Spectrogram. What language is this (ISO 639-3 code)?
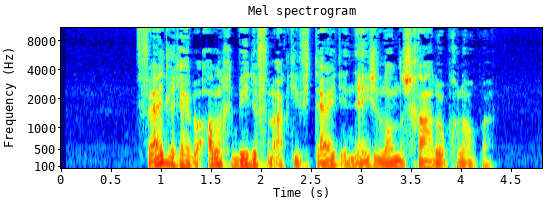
nld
